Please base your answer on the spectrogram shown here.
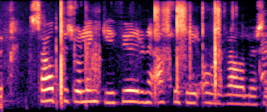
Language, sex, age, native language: Icelandic, female, 13, Icelandic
